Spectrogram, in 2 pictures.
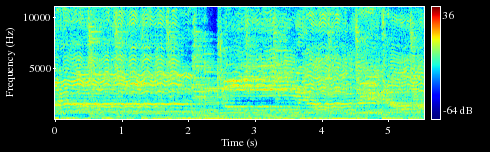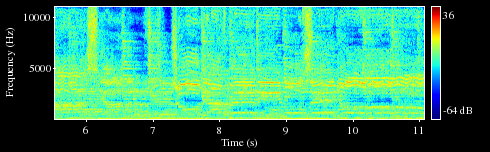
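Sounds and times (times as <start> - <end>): steady bass line: 0.0 - 11.0
voice singing with vibrato: 0.0 - 11.0.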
